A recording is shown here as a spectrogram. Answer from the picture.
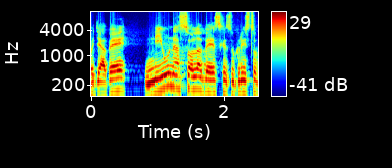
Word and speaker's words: Yahvé: Algunos lo pronuncian Yahvé, otros en una mala transliteración le dicen Jehová.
